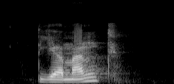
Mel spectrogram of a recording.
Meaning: 1. diamond (allotrope of carbon) 2. diamond (gemstone) 3. A small size of type, standardized as 4 point
- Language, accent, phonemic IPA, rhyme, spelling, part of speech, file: German, Austria, /diaˈmant/, -ant, Diamant, noun, De-at-Diamant.ogg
